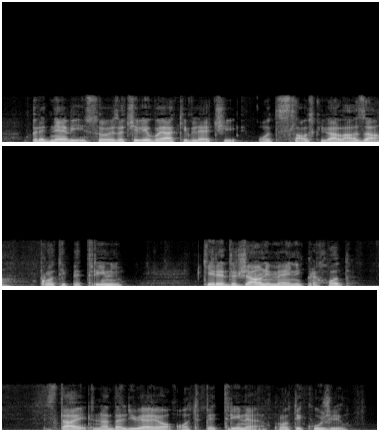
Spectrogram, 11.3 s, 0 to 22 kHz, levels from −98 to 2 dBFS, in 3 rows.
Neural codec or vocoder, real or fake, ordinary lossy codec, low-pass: codec, 16 kHz, 16 kbps, FunCodec, trained on LibriTTS, 50 frames a second; fake; MP3, 64 kbps; 7.2 kHz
